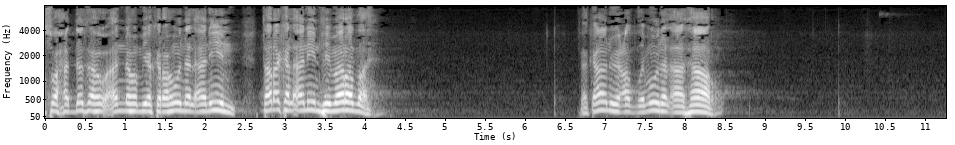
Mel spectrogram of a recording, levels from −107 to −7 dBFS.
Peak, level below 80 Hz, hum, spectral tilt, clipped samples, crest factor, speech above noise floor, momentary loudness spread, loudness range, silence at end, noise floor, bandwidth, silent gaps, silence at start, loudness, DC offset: 0 dBFS; -50 dBFS; none; -6.5 dB/octave; under 0.1%; 18 dB; 53 dB; 8 LU; 9 LU; 2.8 s; -69 dBFS; 8 kHz; none; 0 s; -16 LUFS; under 0.1%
